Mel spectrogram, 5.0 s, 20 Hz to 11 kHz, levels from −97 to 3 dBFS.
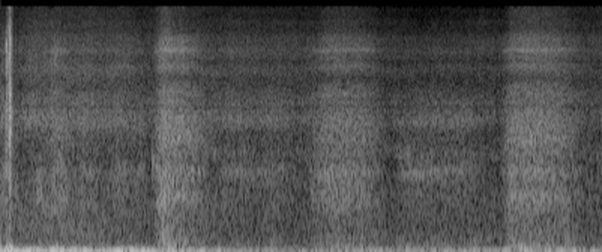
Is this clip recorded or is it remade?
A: recorded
